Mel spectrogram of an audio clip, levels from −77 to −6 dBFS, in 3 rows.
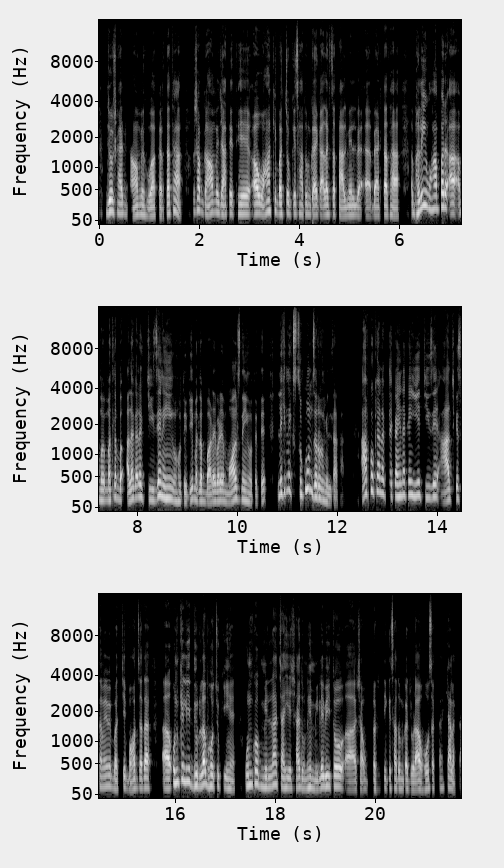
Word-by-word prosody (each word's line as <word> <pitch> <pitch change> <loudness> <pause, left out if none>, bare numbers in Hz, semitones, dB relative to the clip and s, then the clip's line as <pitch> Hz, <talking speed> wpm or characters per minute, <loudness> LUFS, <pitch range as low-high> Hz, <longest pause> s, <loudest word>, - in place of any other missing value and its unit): जो 160 +2 +6
शायद 130 -1 0
गाँव 120 - +3
में 120 - 0
हुआ 105 0 +2
करता 105 +6 +1
था। 155 - +3 0.3
तो 155 - -8
सब 175 -5 +1
गाँव 145 - +3
में 145 - +1
जाते 140 - 0
थे 130 0 +3
और 135 +2 +6
वहाँ 160 +5 +2
के 165 - -3
बच्चों 135 +1 -2
के - - 0
साथ 130 0 -4
उनका 120 - +1
एक 125 - -1
अलग-सा 125 +1 +2
तालमेल 115 +1 -1
ब 115 - -1
अ, - - +2
बैठता 110 +2 +3
था। 100 -3 +2 0.3
भले 150 +9 +2
ही 240 - +4
वहाँ 195 -2 +2
पर 220 - +6
अ, 135 -8 +4
ब 140 -1 0
मतलब 155 +3 0
अलग-अलग 170 +5 +2
चीज़ें 145 +7 +1
नहीं 160 -2 +2
होती 125 -3 -5
थीं, 145 - -4
मतलब 130 -2 -1
बड़े-बड़े 130 +5 +2
मॉल्स 150 -1 +2
नहीं 135 -3 -2
होते 105 -2 -7
थे, - - -11 0.3
लेकिन 250 +5 -1
एक 260 - 0
सुकून 275 +7 0
ज़रूर 165 -6 +2
मिलता 105 -5 -5
था। - - -25 0.4
आपको 220 +5 +2
क्या 255 0 +1
लगता 200 -4 -3
है - - -6
कहीं 185 0 +3
न 205 - 0
कहीं 205 0 -1
ये 200 +2 0
चीज़ें 175 -1 -3 0.2
आज 140 0 0
के 165 - -4
समय 145 -1 -3
में 150 -2 -3
बच्चे 130 +4 -3
बहुत 125 +1 +1
ज़्यादा 130 +1 +4 0.3
अ, 125 - +7
उनके 200 +5 +2
लिए 210 -1 +2
दुर्लभ 160 +3 +4
हो 155 -1 +2
चुकी 140 -2 -6
हैं? 115 -4 -5 0.2
उनको 170 +3 +1
मिलना 145 +5 0
चाहिए, 135 -5 -2
शायद 135 +1 -2
उन्हें 125 +3 -3
मिले 120 +4 -1
भी 150 +1 +2
तो 145 -1 +6
अ, 105 -3 0
चउ - - -5
प्रकृति 110 +2 -8
के 125 - -8
साथ 125 0 -2
उनका 115 - -1
जुड़ाव 105 0 +2
हो 120 - -1
सकता 130 - -7
है, 130 - -15
क्या 130 - 0
लगता 90 -8 -7
140 Hz, 260 wpm, -23 LUFS, 125-170 Hz, 0.4 s, अ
